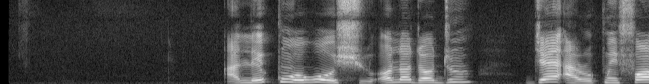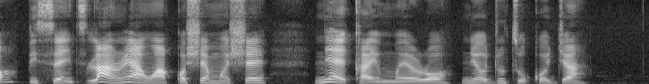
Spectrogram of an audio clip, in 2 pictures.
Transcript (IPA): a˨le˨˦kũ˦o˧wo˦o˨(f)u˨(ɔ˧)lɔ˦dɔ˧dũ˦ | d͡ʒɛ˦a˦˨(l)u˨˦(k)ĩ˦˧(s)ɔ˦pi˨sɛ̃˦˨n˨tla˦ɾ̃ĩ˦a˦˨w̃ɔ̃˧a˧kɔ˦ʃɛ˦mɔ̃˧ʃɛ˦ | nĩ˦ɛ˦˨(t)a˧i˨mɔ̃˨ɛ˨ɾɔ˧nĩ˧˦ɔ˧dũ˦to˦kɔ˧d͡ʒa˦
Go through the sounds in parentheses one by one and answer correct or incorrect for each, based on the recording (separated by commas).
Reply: incorrect, correct, incorrect, incorrect, incorrect, incorrect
